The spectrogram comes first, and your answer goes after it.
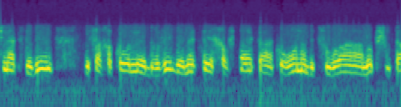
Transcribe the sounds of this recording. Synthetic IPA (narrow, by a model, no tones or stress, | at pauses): ʃneat͡sd̪adimvesaχakʰo̞lbʁazilbe̞ːme̞t̪eχavtaetakʰo̞ʁo̞nabe̞t͡suʁalo̞pʃut̪a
